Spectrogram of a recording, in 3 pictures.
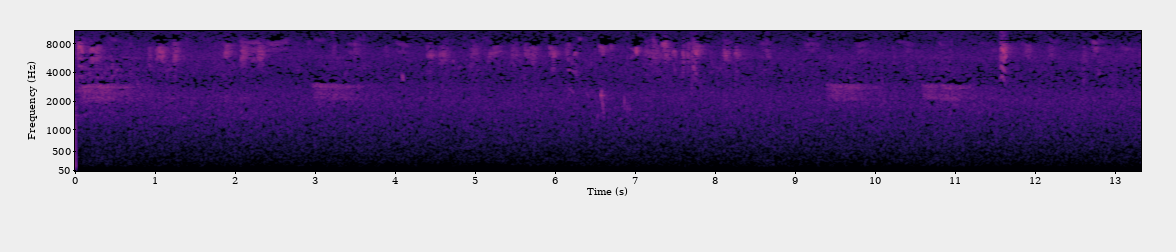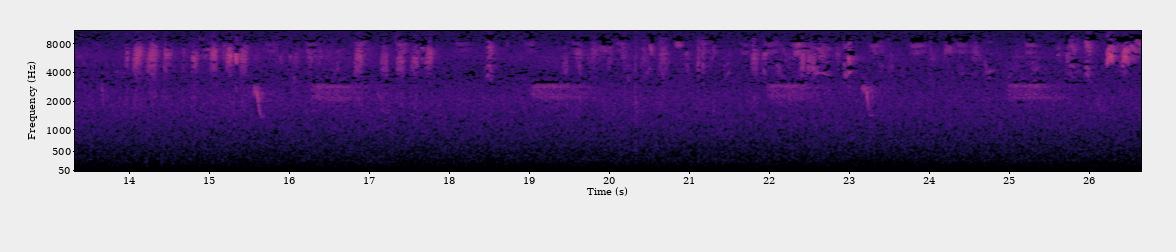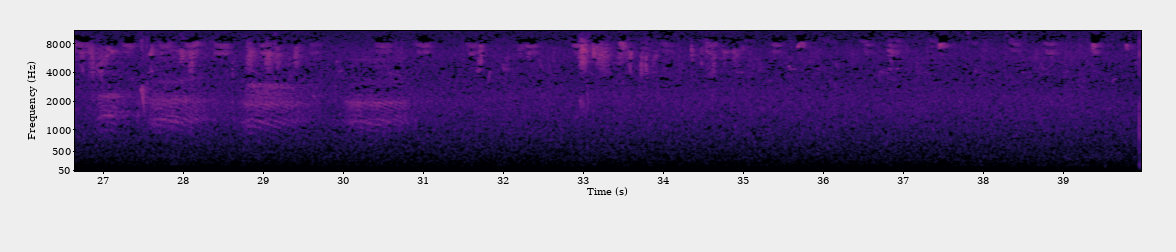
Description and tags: Flock of birds rivulet
Recording of a flock of birds on the Hobart Rivulet track, South Hobart, Tasmania, Australia
field-recording, birds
